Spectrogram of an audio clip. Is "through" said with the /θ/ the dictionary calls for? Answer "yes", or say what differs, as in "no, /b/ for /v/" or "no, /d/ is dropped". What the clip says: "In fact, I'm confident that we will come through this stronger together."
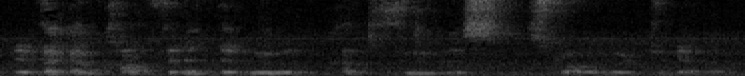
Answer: yes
